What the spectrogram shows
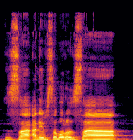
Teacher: জা জিব্বার আগা সামনের নিচের 2 দাঁতের আগার সাথে লাগবে,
